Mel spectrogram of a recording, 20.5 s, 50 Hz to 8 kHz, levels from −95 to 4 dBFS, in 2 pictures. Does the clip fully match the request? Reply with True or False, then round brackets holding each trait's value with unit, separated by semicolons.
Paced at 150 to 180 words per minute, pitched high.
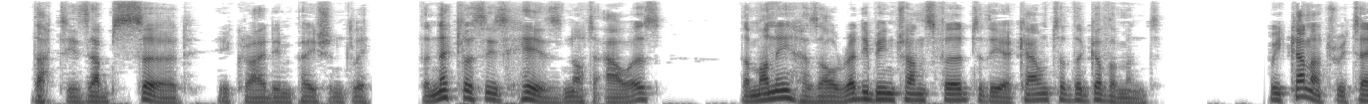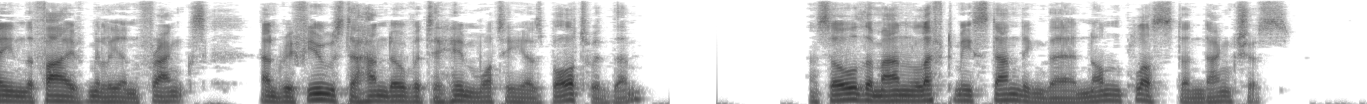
False (160 wpm; 105 Hz)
